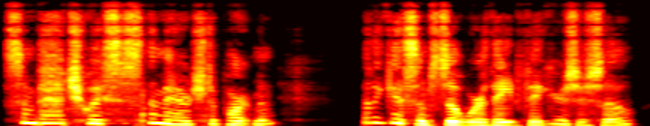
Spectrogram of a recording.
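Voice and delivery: high, light female character voice; rueful sister. A narrator's reading. Anna owns up to bad marriages, rueful. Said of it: "His sister grimaced".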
